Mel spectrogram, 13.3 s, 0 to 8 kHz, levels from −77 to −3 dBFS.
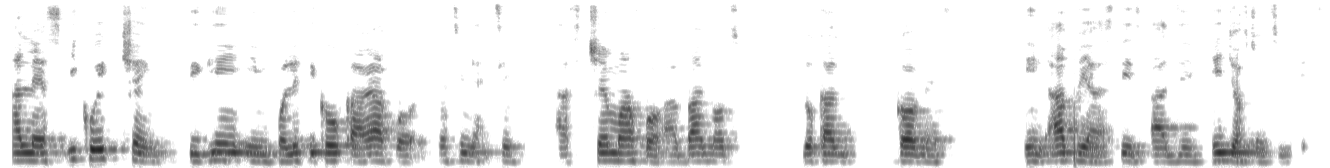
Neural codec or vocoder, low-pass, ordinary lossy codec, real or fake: none; 7.2 kHz; none; real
